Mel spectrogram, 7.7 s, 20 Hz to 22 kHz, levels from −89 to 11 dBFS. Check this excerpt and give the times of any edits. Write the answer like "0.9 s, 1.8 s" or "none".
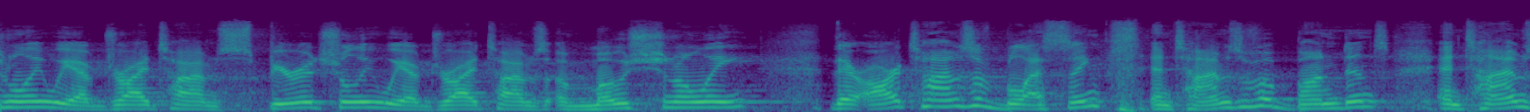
none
